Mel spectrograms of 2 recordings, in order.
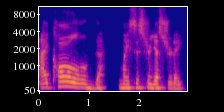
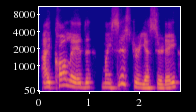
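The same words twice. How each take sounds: First: The ending of 'called' is just a d sound. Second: The ending of 'called' is an extra syllable. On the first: The speaker calls it right. "You would say" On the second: The speaker calls it wrong. "you would not say"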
